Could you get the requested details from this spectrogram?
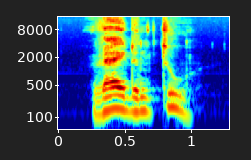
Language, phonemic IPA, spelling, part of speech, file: Dutch, /ˈwɛidə(n) ˈtu/, wijdden toe, verb, Nl-wijdden toe.ogg
- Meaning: inflection of toewijden: 1. plural past indicative 2. plural past subjunctive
